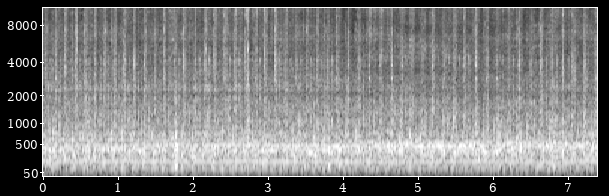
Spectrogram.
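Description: A sewing machine hums and clatters steadily as it stitches fabric.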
